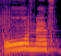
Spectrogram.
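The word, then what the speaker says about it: honest: और ऑनेस्ट में ओ से ओनेस्ट बोला जा रहा है। एच साइलेंट है।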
